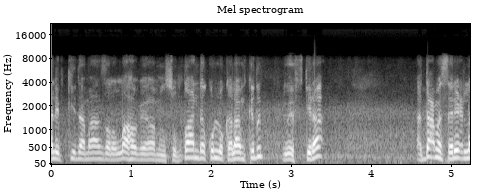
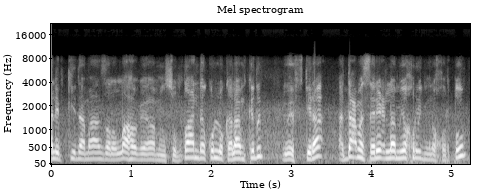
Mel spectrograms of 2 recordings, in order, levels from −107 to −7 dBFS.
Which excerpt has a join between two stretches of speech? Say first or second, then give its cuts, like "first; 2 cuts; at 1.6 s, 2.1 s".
second; 1 cut; at 3.5 s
